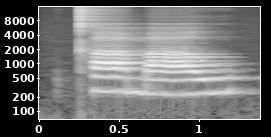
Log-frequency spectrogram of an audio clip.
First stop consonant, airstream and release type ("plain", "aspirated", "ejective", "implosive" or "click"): aspirated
